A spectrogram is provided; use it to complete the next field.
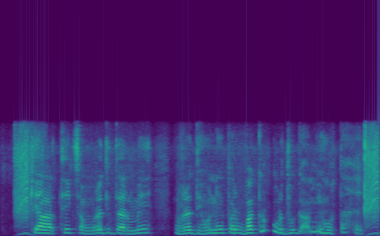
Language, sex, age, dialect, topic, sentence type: Hindi, male, 18-24, Awadhi Bundeli, banking, statement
